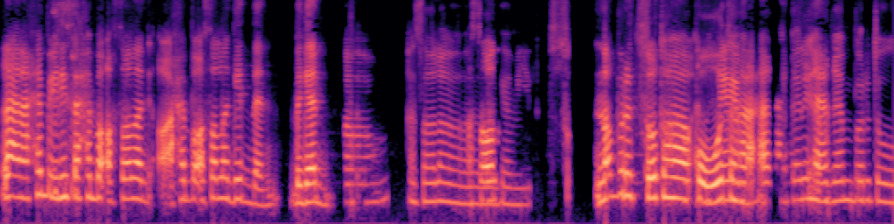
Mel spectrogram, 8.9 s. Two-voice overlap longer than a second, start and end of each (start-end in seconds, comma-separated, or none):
6.8-8.3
